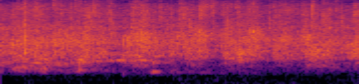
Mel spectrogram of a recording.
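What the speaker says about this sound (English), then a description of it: "and clap." Steady, dense applause from an audience at a university orientation session, loud and continuous for the whole stretch with no speech on top.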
